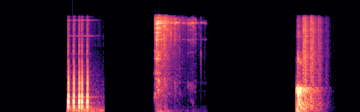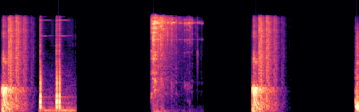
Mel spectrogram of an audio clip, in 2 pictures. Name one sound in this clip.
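Short electronic game chimes and pops sound one after another.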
